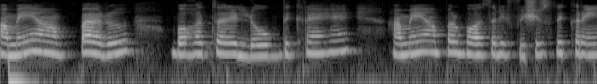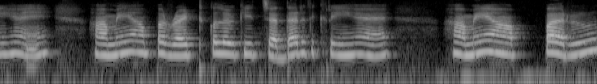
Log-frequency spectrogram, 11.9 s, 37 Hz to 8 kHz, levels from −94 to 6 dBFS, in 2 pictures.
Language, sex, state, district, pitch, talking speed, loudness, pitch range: Hindi, female, Maharashtra, Pune, 255 Hz, 155 wpm, -32 LUFS, 245-270 Hz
